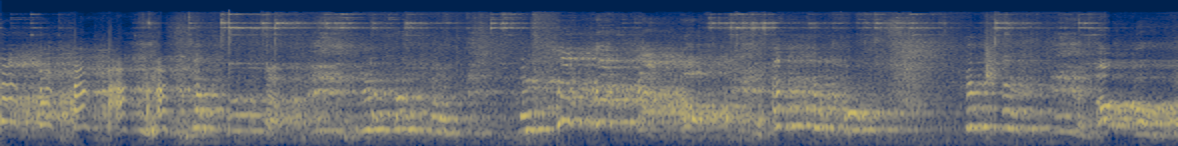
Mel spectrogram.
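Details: Basenji attacking its owner in play, giving yelping, whining yips and growly howls in quick bursts, mixed with a man's laughing cries throughout.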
